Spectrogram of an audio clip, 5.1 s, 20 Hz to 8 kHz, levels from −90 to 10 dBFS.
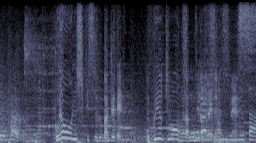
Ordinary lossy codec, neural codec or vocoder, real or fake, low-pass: none; codec, 16 kHz, 0.5 kbps, X-Codec, HuBERT features, trained on balanced general audio; fake; none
